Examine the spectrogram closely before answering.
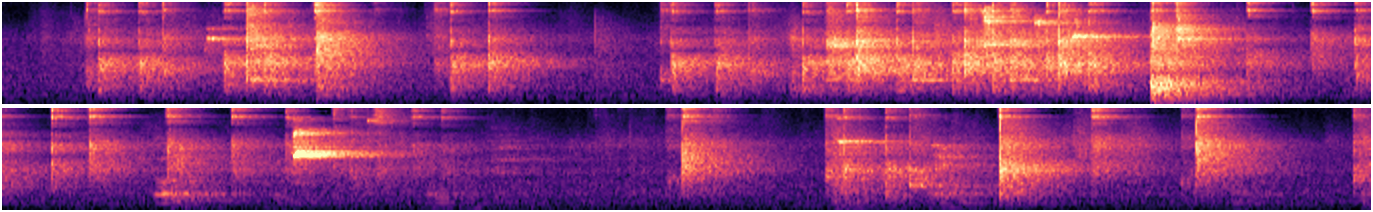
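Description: A ping-pong ball clicks sharply back and forth off paddles and a table, echoing in a reverberant hall.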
